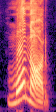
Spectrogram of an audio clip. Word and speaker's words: monarch: So like this is the table, monarch. We cannot pronounce is this just as a monarch. इसको monarch नहीं पढ़ेंगे. What is this? Monarch, है ना. CH यहाँ पे the pronunciation of CH is K.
